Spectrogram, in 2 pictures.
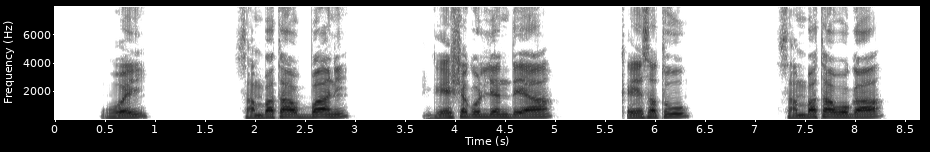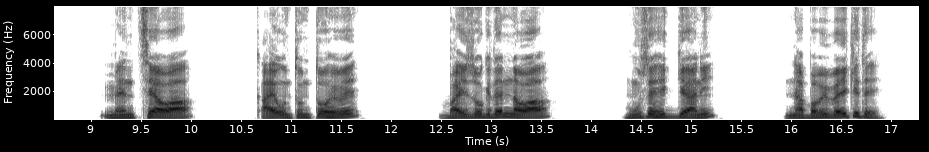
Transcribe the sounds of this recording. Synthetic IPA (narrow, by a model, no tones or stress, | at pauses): wʔɔj | sɐmbɐt̪aːʊbːaːn | ɡe̞ːʃːɐɡɔlːɪjɐnd̪ɛʔɪjaː | kʼe̞ːs̬ɐt̪uː | sɐmbɐt̪aːwɔɡaː | mɛnt͡sːɪjawaː | kʼɐjʊnt̪ːʊnt̪ːoːhɛwɛ | bɐjzɔɡɪd̪ɛnːɐwaː | mʊs̬ɛhɪɡːɪjaːn | nɐbːɐbɪbɛjkːɪt̪̬ḛː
